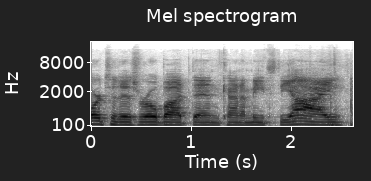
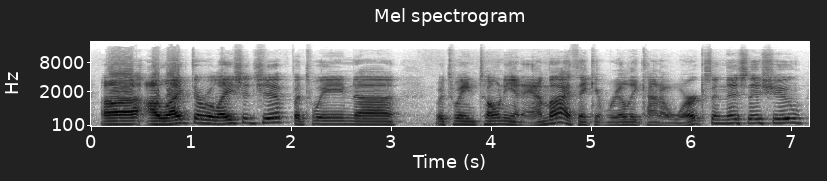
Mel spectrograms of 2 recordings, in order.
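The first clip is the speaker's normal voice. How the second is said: ordinary talk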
